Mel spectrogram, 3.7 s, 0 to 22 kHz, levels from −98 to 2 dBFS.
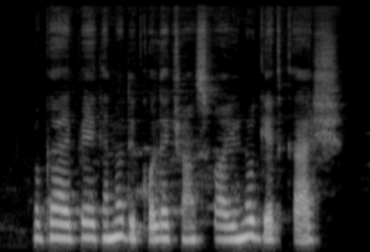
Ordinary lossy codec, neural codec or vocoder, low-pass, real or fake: none; none; 19.8 kHz; real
